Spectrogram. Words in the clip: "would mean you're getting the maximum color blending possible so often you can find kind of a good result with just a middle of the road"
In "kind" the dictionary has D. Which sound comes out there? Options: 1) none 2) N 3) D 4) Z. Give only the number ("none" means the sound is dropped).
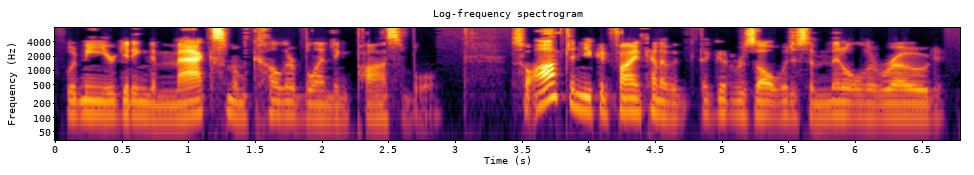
1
